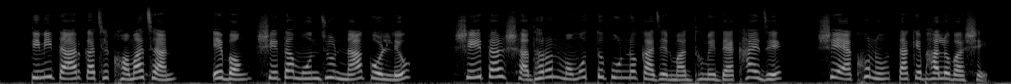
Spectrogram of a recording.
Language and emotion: Bengali, neutral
